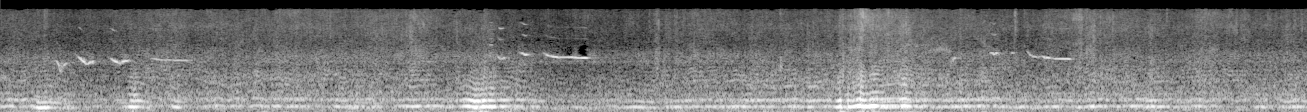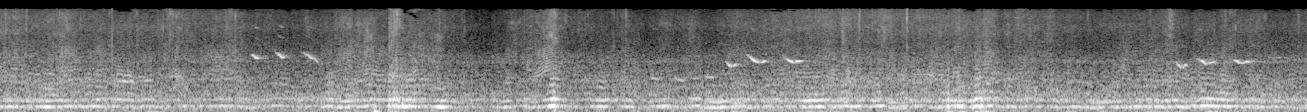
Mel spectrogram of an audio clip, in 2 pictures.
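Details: Honey bees at the entrance of a top bar hive, foragers leaving and landing as they go out for nectar; a steady low droning hum with louder swells as single bees pass close, and faint short bird chirps repeating in the background.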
